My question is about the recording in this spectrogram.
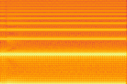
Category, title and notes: Instrument samples > Percussion
Synthed with phaseplant only. Processed with Khs Distortion, ZL EQ, Waveshaper.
